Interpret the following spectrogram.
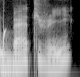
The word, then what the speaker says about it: battery: same battery same charging rather than saying battery U Mar said battery that is to say uh his T sounded like a half-hearted d this also happens in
